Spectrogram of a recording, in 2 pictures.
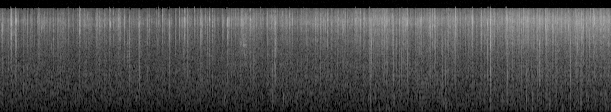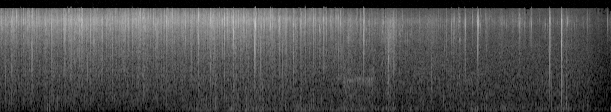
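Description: Small campfire catching in a stone fire pit: tinder smoldering under thin kindling twigs that begin to burn, with faint scattered crackles and a hiss that builds through the middle and eases near the end.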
